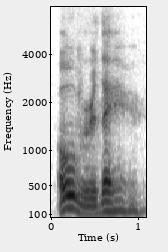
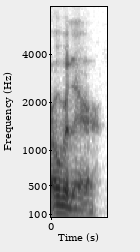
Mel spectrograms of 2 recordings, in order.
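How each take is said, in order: First: OVER THERE drawn out slowly, louder and higher; slow, raised, hammed-up "Over there"; exaggerated repeat. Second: Said in the usual way. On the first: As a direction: stretch both words of "Over there" in a playful put-on voice.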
